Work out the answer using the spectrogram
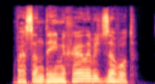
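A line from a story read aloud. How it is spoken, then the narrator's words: Timid smiling question. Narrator (Russian): спросила она, робко улыбаясь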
